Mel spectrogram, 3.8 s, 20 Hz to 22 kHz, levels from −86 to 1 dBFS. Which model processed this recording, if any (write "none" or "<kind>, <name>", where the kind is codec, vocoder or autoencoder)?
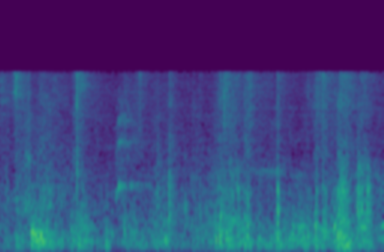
autoencoder, DAC-VAE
